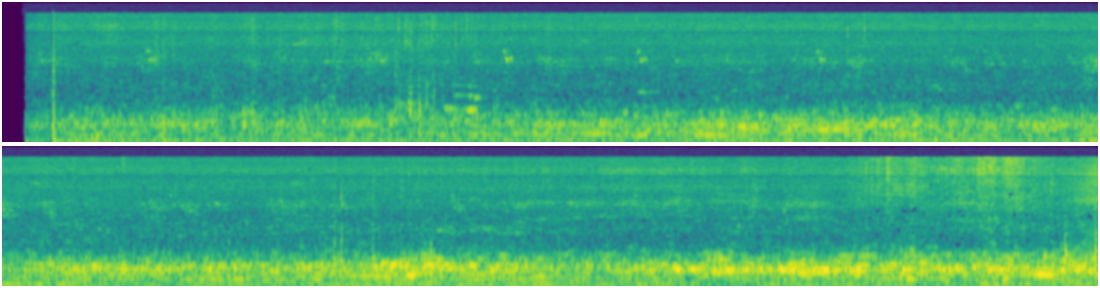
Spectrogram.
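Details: A bumblebee (Bombus, mangangá) gives a low, steady droning buzz that rises and swells as it works mburucuyá (passionflower) blossoms in Chajarí, Entre Ríos, Argentina.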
